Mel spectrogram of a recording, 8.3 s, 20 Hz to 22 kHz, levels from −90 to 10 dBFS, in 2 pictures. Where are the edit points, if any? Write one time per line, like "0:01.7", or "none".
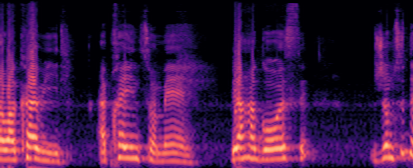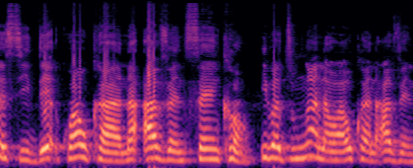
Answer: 0:02.1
